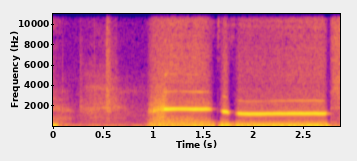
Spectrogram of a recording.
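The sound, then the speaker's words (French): At about 3 a.m., after a quiet moment, an odd whistling rings out in two long, steady tones, the second slightly lower, fairly loud over a low background rumble. “on entend des drôles de sifflements encore une fois.”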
